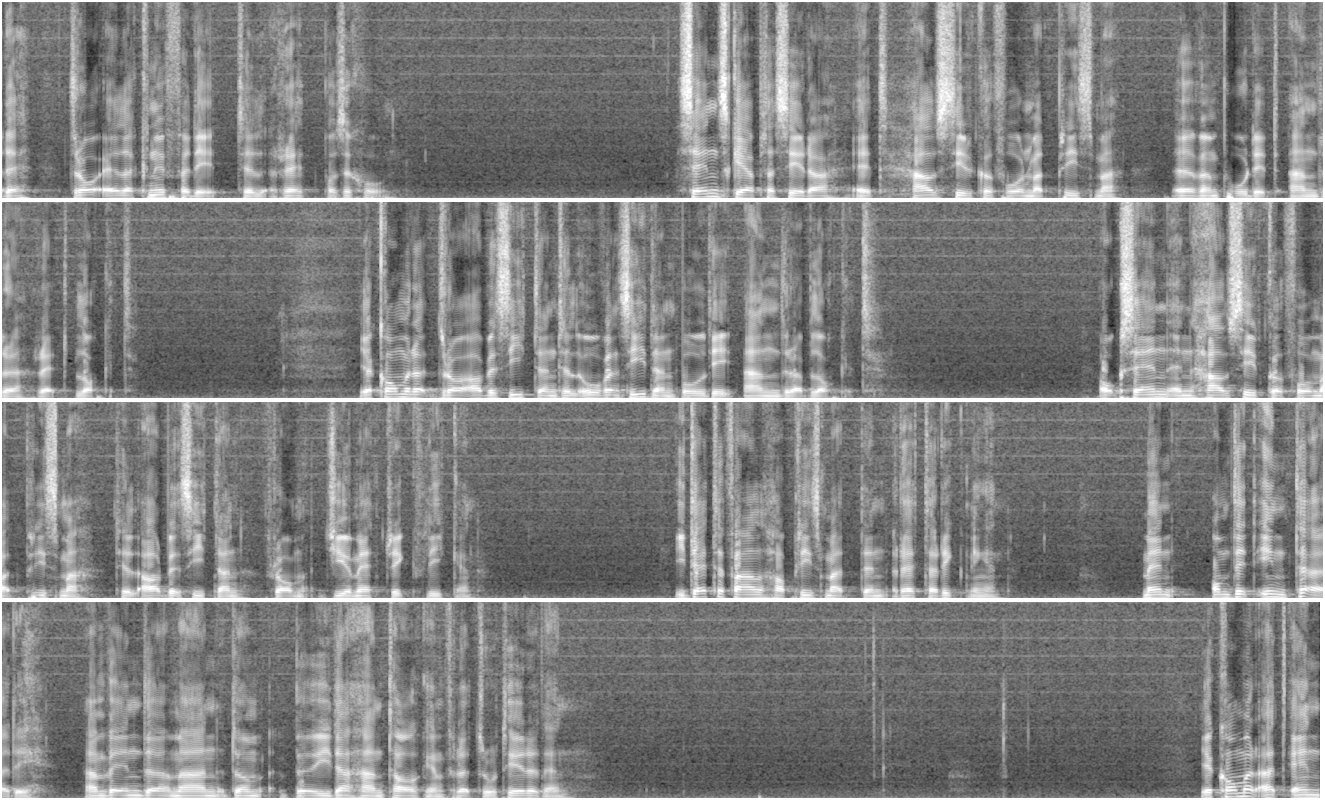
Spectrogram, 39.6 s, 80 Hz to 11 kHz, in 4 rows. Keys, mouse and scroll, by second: 4.1 scroll up 1, 6.1-6.6 scroll down 1, 11.5 scroll down 1, 13.2-17.0 drag, 18.7-22.7 drag.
